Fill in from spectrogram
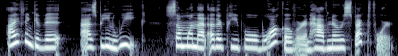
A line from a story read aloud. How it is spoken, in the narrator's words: David replied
